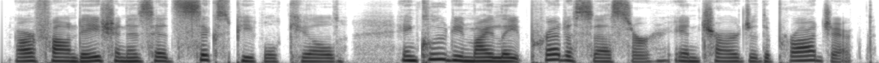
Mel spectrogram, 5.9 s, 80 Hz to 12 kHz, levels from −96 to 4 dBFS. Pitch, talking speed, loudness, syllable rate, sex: 200 Hz, 155 wpm, -18 LUFS, 5.2 syllables/s, female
